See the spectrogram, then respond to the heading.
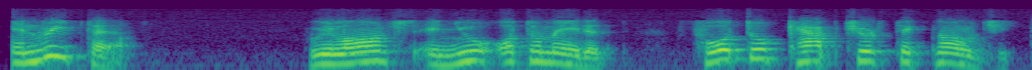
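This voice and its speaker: Slightly muffled, lo-fi call audio carries a man with a husky, fairly high voice. He delivers scripted executive remarks in a formal, read-aloud way. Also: lively intonation, normal speed. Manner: formal, reading prepared remarks with occasional stumbles. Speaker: company chief executive. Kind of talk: scripted earnings call presentation. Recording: dull, lo-fi conference call audio.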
